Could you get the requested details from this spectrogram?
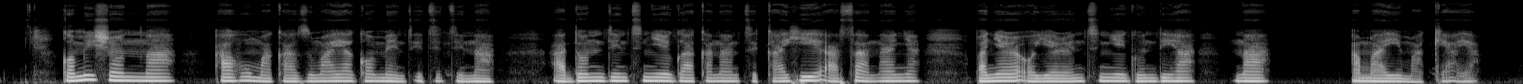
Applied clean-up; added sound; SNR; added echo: none; none; none; none.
